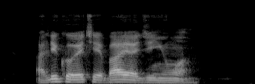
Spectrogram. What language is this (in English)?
Hausa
